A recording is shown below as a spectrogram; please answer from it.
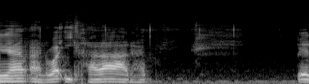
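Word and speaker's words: Ikara: นะ ครับ อาวุธ ชนิด นี้ นะ อ่าน ว่า อีคาร นะ ครับ เป็น ขี วุฒ อิค ครับ เป็น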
